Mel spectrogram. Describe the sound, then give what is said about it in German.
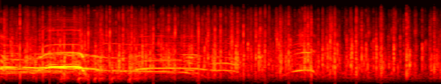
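A big round of applause fills the scene, dense steady clapping with scattered whoops and cheers rising over it, loud throughout and tapering slightly toward the end. “Einfach großen Applaus.”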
